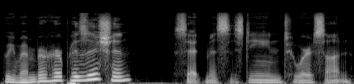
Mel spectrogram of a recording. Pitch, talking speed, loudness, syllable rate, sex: 130 Hz, 150 wpm, -18 LUFS, 4.3 syllables/s, male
